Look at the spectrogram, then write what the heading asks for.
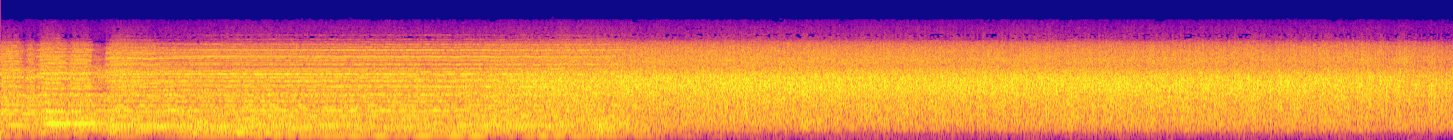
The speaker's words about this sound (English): that applause should tell you what a hit you've written. It was wonderful, darling.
